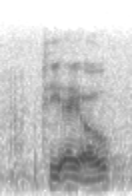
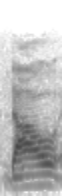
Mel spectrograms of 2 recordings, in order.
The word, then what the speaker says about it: Tao: T AO pronounced dao in the Mandarin dialect, tao in the Shanghai dialect, toe in the Cantonese dialect.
